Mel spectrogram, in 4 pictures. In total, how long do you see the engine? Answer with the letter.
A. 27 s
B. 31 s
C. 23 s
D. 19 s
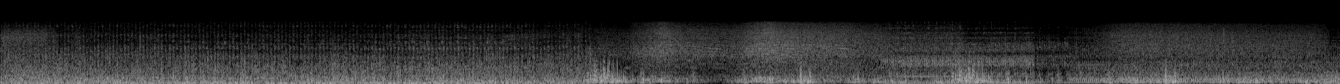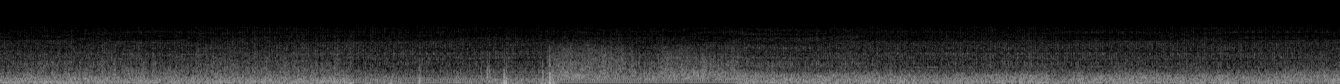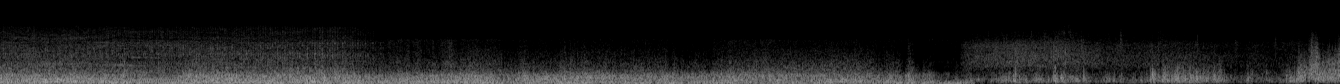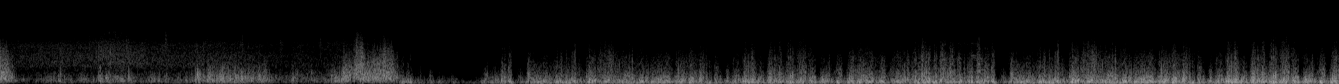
B.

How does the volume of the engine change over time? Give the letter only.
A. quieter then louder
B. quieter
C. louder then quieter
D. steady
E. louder
D.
